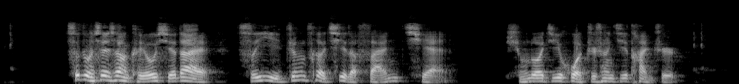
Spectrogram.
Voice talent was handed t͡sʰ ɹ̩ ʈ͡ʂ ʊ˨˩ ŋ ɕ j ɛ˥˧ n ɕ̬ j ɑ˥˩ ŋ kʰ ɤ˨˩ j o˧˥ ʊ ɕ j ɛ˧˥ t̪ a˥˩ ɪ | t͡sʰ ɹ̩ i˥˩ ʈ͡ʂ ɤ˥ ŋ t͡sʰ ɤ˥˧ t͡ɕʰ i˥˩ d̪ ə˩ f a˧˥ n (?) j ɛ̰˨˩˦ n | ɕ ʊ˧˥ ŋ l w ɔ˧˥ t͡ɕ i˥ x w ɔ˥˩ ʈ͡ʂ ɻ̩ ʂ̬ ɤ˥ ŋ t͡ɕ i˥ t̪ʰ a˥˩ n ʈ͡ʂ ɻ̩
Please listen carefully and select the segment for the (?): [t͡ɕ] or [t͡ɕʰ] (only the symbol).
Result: t͡ɕʰ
